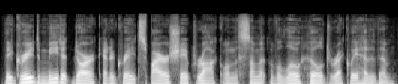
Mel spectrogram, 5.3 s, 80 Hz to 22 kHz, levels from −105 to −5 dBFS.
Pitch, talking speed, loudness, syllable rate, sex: 110 Hz, 260 wpm, -18 LUFS, 5.9 syllables/s, male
